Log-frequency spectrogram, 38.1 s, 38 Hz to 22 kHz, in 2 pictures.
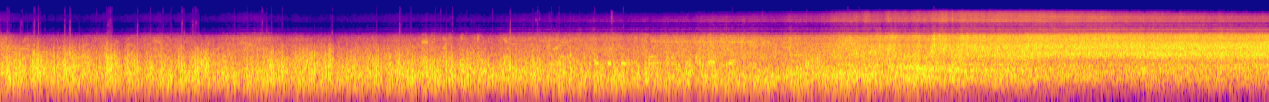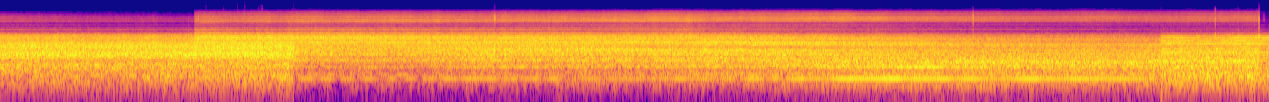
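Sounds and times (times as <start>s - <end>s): jet engines rushing: 0.0s - 38.0s.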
